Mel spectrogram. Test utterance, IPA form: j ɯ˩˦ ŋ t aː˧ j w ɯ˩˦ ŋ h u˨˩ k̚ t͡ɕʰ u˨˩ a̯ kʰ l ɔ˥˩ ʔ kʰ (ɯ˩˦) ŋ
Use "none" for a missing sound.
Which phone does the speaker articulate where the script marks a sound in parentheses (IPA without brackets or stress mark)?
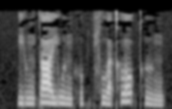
ɯ˨˩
